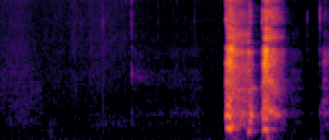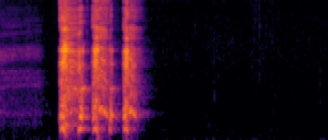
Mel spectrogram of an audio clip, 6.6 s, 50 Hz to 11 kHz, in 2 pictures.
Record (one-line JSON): {"cough_length": "6.6 s", "cough_amplitude": 7442, "cough_signal_mean_std_ratio": 0.28, "survey_phase": "alpha (2021-03-01 to 2021-08-12)", "age": "18-44", "gender": "Female", "wearing_mask": "No", "symptom_none": true, "smoker_status": "Never smoked", "respiratory_condition_asthma": false, "respiratory_condition_other": false, "recruitment_source": "REACT", "submission_delay": "3 days", "covid_test_result": "Negative", "covid_test_method": "RT-qPCR"}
